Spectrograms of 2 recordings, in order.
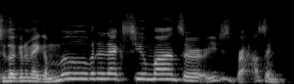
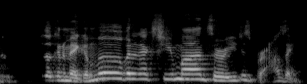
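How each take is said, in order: First: It sounds curious, with move drawn out. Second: It is said fairly flat, with little curiosity.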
